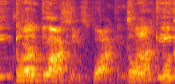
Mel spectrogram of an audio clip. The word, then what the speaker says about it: Blokees: The Chinese pronunciation. I went down a rabbit hole to try and figure out who was right. It's bui. That's how they say it in Chinese.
